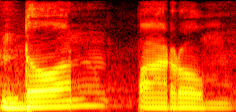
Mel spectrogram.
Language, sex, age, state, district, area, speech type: Santali, male, 18-30, Jharkhand, East Singhbhum, rural, read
